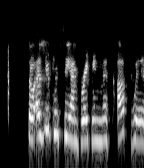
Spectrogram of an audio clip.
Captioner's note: none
